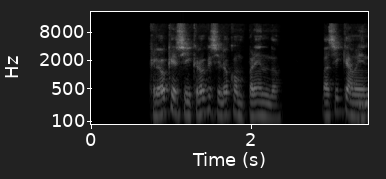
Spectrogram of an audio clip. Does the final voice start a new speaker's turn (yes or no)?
no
